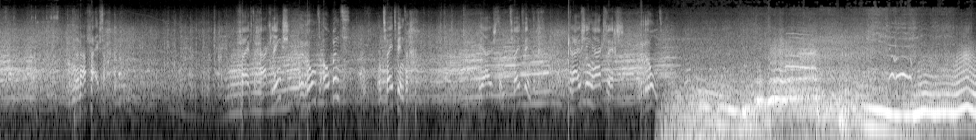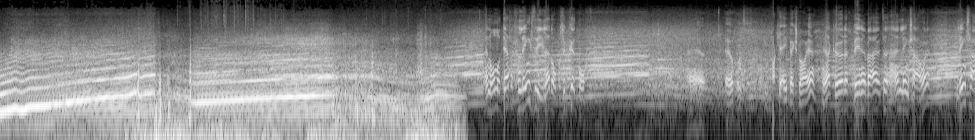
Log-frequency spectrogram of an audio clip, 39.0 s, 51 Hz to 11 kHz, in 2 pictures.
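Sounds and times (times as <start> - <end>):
rally car engine revving: 0.0 - 1.5, 4.4 - 6.6, 8.2 - 11.4, 12.0 - 33.7, 37.2 - 39.0
car engine inside cabin: 13.1 - 29.1.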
